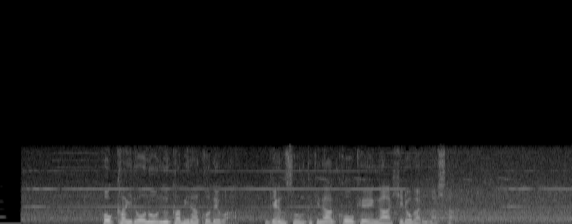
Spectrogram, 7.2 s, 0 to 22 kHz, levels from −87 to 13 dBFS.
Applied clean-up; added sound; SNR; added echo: none; Wind instrument, woodwind instrument + Wind instrument, woodwind instrument; 19 dB; none.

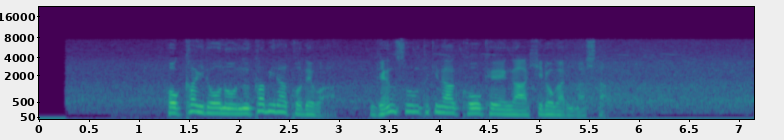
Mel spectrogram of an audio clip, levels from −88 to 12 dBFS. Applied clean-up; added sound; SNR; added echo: none; none; none; none.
